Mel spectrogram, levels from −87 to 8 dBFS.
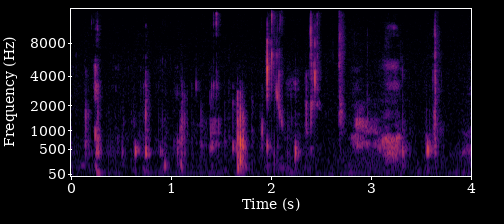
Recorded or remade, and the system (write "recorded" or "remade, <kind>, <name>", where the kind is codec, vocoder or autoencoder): recorded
